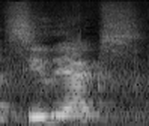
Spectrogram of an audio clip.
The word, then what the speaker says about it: celiac: Have people who are, would that have, how do you say it again, celiac? That's C-E-L-I-A-C.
